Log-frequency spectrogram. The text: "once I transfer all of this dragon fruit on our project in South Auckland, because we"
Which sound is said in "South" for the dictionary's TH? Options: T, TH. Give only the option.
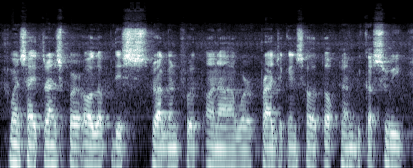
T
